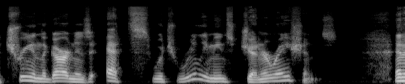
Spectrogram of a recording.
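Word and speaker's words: עץ: hebrew word for that tree is the word pronounced ets if you spell it phonetically etz it's a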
